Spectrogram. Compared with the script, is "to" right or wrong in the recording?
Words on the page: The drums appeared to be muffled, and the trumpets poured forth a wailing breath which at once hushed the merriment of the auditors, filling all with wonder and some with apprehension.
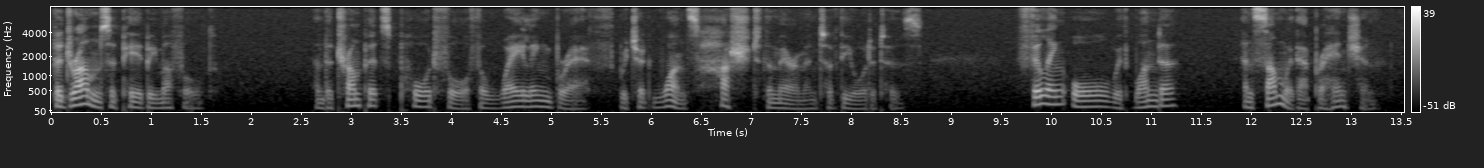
wrong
